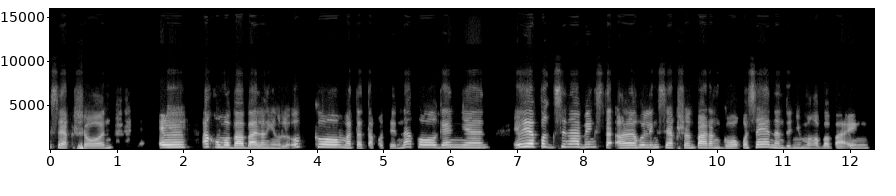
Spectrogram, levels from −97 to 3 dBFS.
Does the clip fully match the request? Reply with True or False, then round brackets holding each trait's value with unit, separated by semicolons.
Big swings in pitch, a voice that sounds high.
True (6.1 semitones; 240 Hz)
